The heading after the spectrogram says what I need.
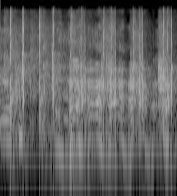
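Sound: clapping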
